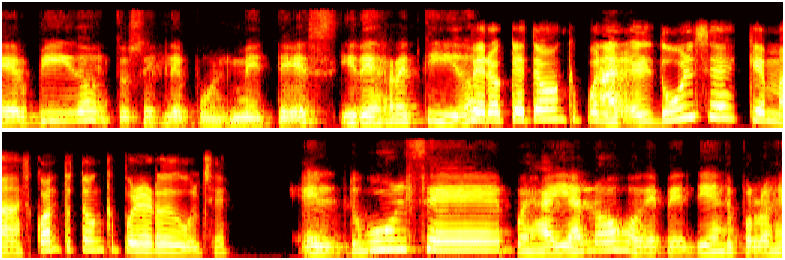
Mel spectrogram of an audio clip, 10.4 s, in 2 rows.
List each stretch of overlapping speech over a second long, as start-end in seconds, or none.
none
